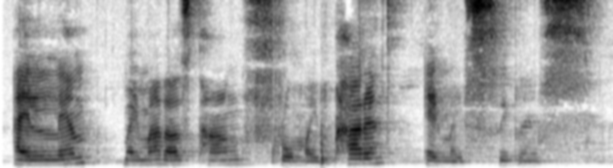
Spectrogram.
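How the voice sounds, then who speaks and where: Speaking at a very slow pace, a woman with a medium pitch keeps her intonation fairly even, with audible room echo and noticeable background noise. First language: an African home language. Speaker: university student. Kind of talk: class presentation.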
